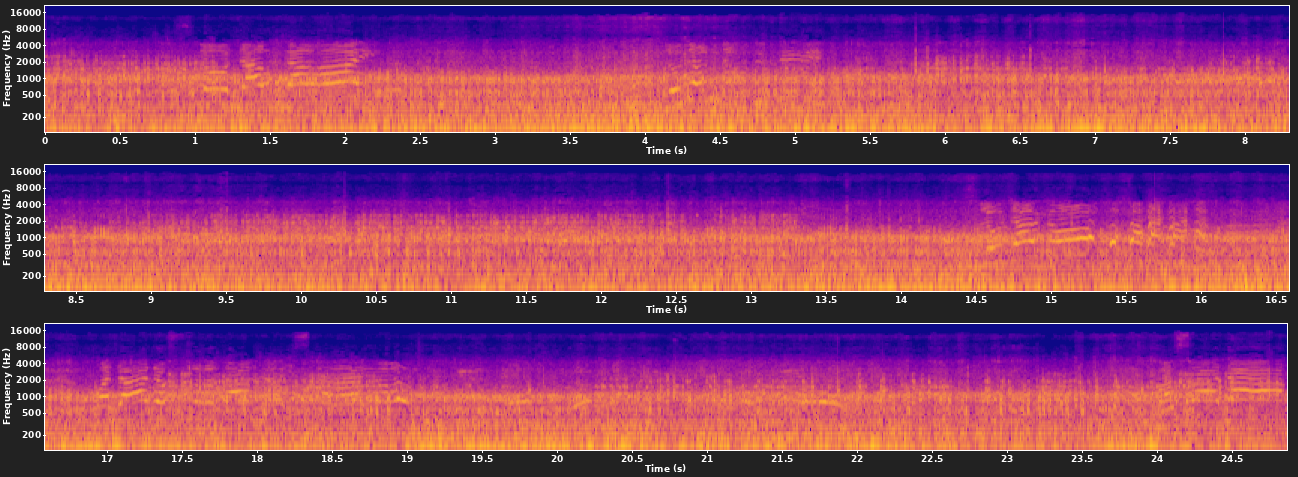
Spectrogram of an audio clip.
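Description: Luge-style cart rolling fast down a wet paved track: a continuous rumble of wheels on the road mixed with wind on the microphone. A rider's high voice calls out briefly a couple of times, about a second in and again around the middle.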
